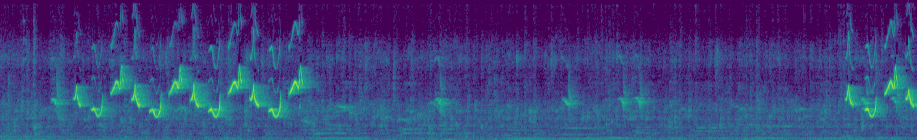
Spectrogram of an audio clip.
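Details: Java sparrow singing in the morning: a fast run of high, down-slurred chipping notes, about six per second for two seconds, then a quiet stretch with faint distant chirps before a fresh burst at the end.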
